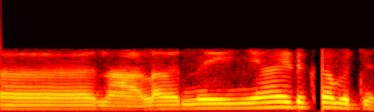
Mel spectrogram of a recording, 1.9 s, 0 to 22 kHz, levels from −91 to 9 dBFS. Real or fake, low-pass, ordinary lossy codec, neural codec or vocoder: real; 3.6 kHz; none; none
